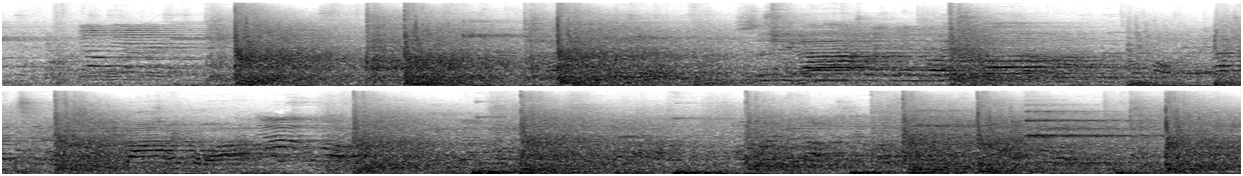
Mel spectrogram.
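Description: Rubber shoes squeak on a wooden court floor.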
